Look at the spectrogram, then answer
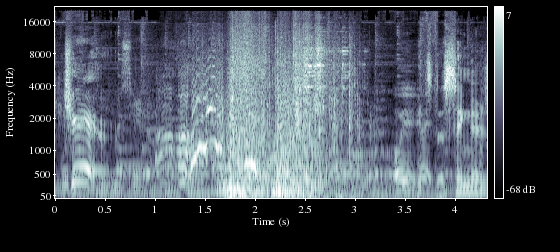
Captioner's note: interviewers exclaiming; bookcase thuds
